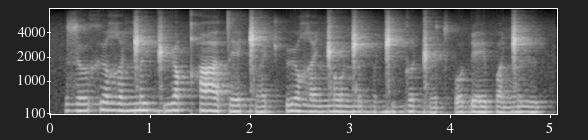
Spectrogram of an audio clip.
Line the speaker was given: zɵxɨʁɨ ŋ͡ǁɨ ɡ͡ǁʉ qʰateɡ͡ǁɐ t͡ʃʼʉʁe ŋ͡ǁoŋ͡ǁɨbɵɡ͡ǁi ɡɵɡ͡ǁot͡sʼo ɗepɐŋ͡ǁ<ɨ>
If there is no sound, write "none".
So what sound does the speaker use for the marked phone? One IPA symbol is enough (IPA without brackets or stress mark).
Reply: ɨ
